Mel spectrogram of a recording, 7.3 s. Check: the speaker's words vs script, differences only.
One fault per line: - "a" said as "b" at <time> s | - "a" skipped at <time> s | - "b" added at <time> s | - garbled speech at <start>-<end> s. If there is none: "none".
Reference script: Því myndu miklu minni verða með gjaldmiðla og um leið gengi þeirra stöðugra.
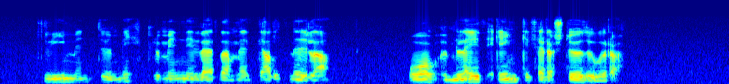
none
